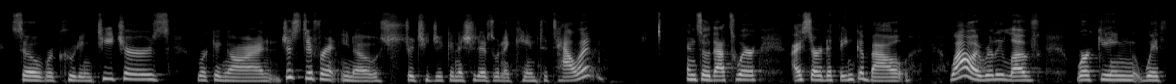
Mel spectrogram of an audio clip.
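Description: An ordinary speaking voice with an American accent, moderate pace and ordinary pitch variation, in a very clean recording with a silent background. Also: woman. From Houston, Texas. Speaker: management consultant. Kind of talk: interview.

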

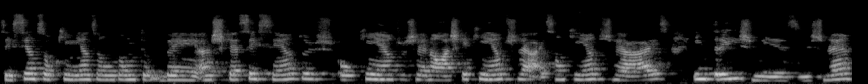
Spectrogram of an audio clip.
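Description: A woman speaks very slowly at a fairly high pitch, with fairly even intonation and hardly any pauses. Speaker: dancer and ballet teacher. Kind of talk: interview on a live stream.

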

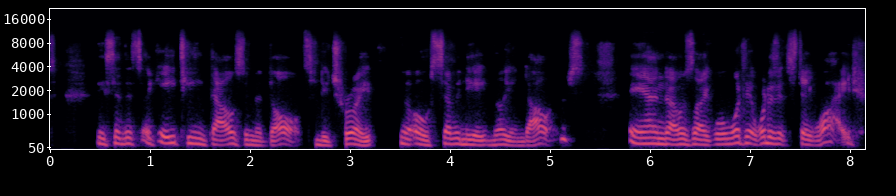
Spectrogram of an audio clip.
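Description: Speaking at a moderate pace with a Midwestern American accent, a man uses a fairly high pitch, ordinary pitch variation and a dark, mellow tone over a quiet background. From Michigan, Ann Arbor area. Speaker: newspaper editor and journalist. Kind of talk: casual interview. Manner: frequent fillers and repetitions.

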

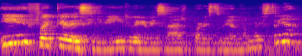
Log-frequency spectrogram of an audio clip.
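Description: A woman at medium pitch and a moderate pace, with audible room echo and noticeable background noise. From Mexico, Chiapas (Comitán). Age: 20s. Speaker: environmentalist and graduate student. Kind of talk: interview conversation.

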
